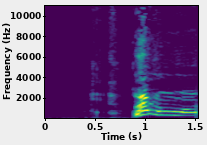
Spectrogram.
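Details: Alaskan Malamute at home answering its owner's talk: soft low grumbles lead into a loud, rising then steady, richly harmonic howl-like 'talking' note that carries to the end.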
